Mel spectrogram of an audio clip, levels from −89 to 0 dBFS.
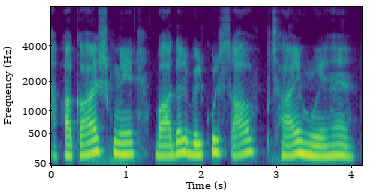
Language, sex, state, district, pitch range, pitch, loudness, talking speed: Hindi, male, Jharkhand, Ranchi, 145-175 Hz, 155 Hz, -17 LUFS, 115 wpm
